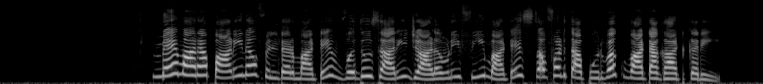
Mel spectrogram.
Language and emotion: Gujarati, happy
